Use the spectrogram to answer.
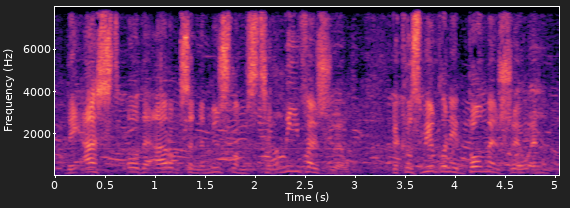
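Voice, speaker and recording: With a Scottish accent, a man speaks at high pitch with ordinary pitch variation, in audible room echo with crowd noise in the background. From Scotland. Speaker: street debater. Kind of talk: heated debate.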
